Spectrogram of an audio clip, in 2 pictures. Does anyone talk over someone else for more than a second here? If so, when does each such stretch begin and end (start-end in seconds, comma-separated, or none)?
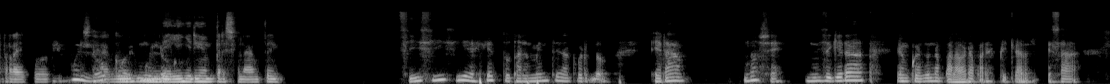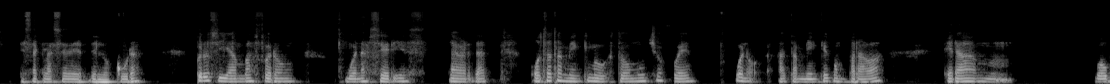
0.5-1.9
